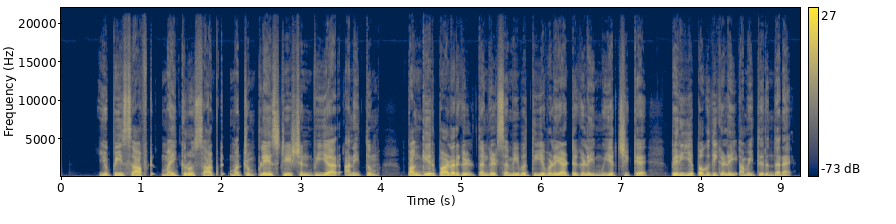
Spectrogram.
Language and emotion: Tamil, neutral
